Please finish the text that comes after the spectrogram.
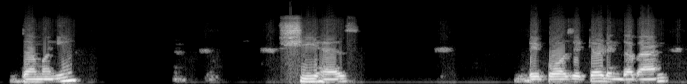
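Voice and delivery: halting phrases with long pauses between; word-by-word dictation. Real, not acted. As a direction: dictate slowly as you write it out. Dictating the answer while writing it.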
